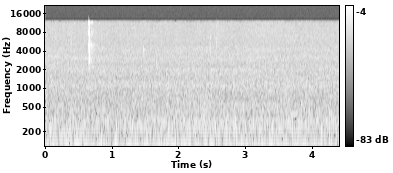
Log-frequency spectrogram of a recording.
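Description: Small computer-style cooling fans running with a steady, soft airy whir, switched on by the temperature-controlled relays, with one short sharp click about two-thirds of a second in.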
